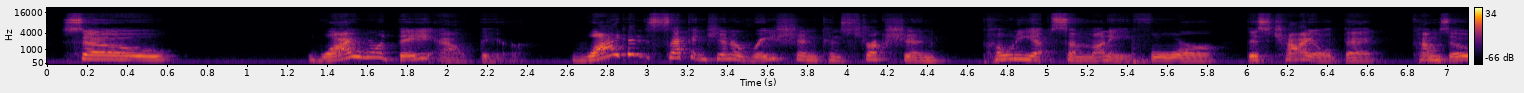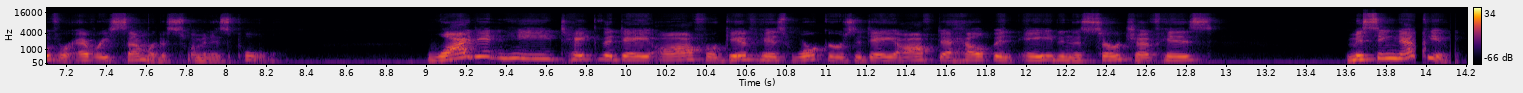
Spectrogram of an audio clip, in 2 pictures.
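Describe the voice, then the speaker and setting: Fired up lady ranting commentary, kinda high voice, blunt, keeps hammering her points. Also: animated, a little fast, a bit bright. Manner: indignant, blunt, emphatic with rhetorical questions and repetition. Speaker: online commentator on a missing-child case. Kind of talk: impassioned monologue commentary.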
